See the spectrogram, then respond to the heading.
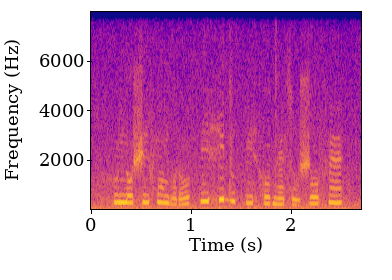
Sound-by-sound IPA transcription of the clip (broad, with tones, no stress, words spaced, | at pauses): hu˧no˧ʃi˧fɔ̃˧ ɡo˨ɾo˨˦ | i˧hi˦ du˦˨k͡pi˧ ho˦dɛ̃˧su˨ ʃo˧fɛ̃˦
